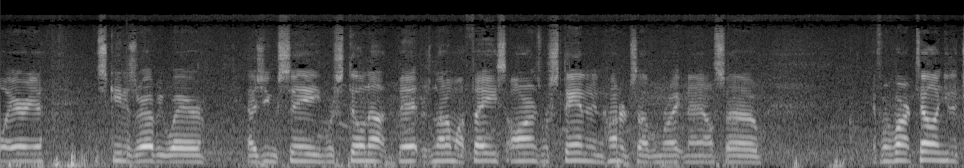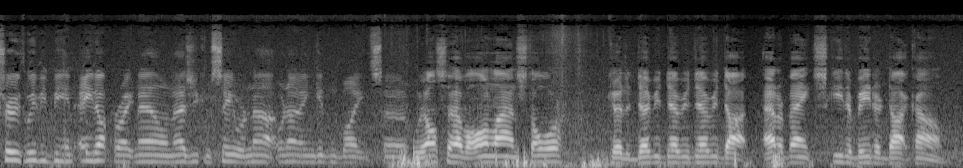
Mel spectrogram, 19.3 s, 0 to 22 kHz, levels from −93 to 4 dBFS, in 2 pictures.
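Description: A gap between chunks occurs at 1.26, 4.27, 7.27, 10.28, 13.29 and 16.29 s. The audio arrives in 3.0 s pieces, with 6.5 ms of silence inserted at each join. Unlike dropouts, nothing is lost. The short, hard-edged holes simply recur at a strictly regular spacing.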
